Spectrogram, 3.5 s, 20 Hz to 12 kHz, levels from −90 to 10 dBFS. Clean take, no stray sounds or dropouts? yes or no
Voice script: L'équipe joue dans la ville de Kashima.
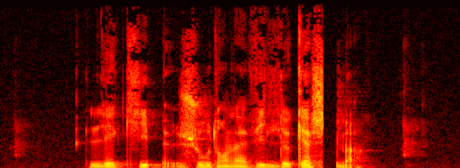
no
